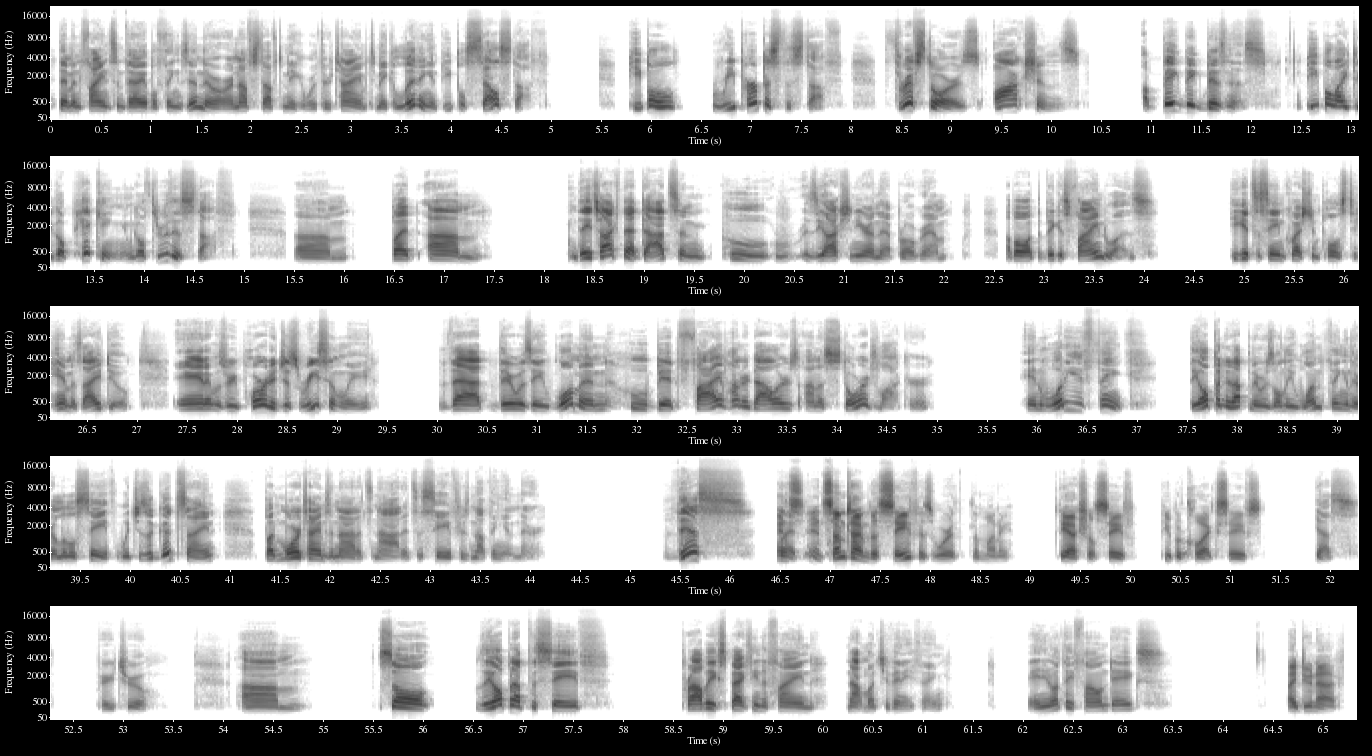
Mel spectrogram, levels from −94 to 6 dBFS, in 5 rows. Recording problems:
thin; very; fading below 350 Hz

